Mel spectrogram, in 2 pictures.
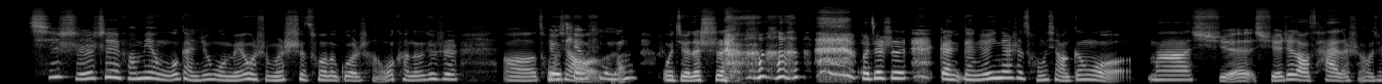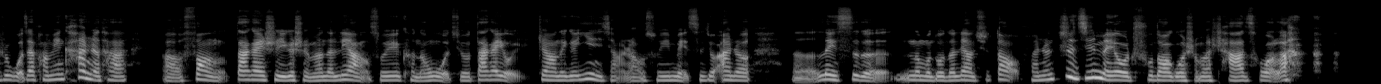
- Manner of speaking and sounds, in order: laugh; laughing while speaking: "我就是"; laugh; laugh
- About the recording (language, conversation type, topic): Chinese, podcast, 你能讲讲你最拿手的菜是什么，以及你是怎么做的吗？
